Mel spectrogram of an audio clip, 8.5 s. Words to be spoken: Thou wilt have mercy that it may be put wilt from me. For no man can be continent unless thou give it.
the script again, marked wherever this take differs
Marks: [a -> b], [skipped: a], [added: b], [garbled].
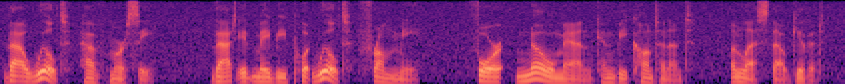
Thou wilt have mercy that it may be put wilt from me. For no man can be continent unless thou give it.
